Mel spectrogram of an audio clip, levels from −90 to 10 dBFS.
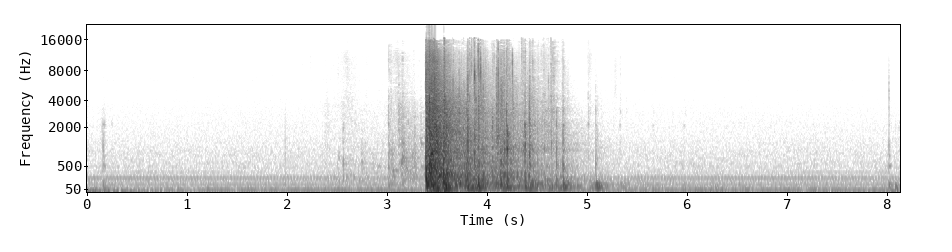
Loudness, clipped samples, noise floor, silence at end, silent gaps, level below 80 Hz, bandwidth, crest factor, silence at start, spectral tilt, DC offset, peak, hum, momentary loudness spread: -15 LUFS; under 0.1%; -53 dBFS; 3 s; none; -34 dBFS; 17 kHz; 22 dB; 3.4 s; -4 dB/octave; under 0.1%; 0 dBFS; none; 30 LU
